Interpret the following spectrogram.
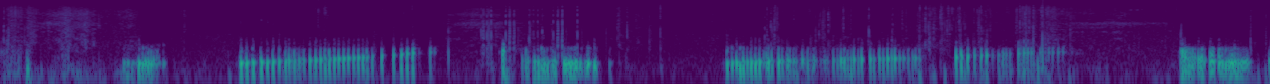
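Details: Stomach growling from hunger: long, low, rumbling gurgles that come and go in stretches.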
